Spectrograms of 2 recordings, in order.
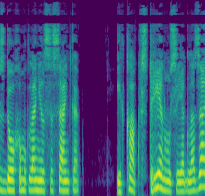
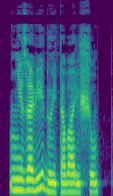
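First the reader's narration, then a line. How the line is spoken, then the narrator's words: Dry rebuke. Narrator (Russian): сухо одернул его Митька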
